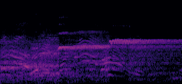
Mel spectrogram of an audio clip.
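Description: Faint shouting voices in a large hall. A steady high tone starts a little before halfway through, then steps up to a higher pitch and holds, like a signal sounding as the referee moves in to stop the fighters.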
